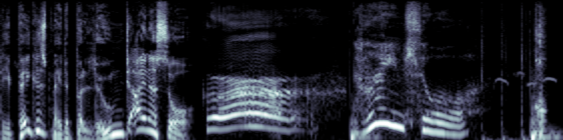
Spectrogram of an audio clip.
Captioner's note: growls; oinks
